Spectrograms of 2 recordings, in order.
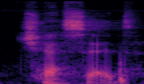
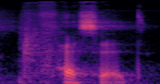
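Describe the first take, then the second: First: Chesed with an English ch, like church; chesed read the English way, hard ch; chesed said as spelt. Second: Chesed with a throaty ch, as in Scottish loch, said slowly; chesed the Hebrew way, guttural ch, unhurried. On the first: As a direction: say chesed starting with a plain ch as in chair. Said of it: "'cause it's a ch sound". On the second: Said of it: "it's a little bit awkward for us to say". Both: Shown as a demonstration.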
